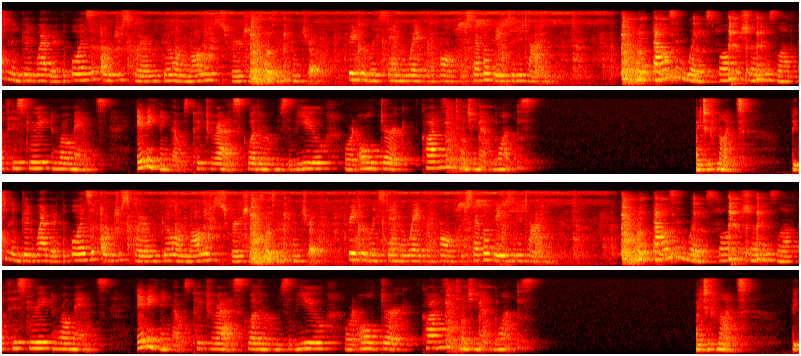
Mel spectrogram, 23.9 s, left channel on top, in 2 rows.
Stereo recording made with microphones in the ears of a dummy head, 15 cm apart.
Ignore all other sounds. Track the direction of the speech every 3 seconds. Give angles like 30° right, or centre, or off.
40° right, 40° right, 10° right, 40° left, 50° left, 50° left, 50° left, 50° left.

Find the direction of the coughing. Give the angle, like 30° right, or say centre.
centre.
